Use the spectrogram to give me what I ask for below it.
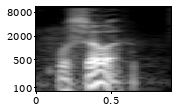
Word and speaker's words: Wasilla: Wasilla.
